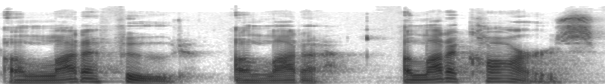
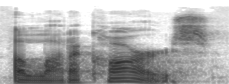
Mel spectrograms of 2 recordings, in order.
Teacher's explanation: You hear a lot of food, a lot of cars. Before a consonant, you don't hear the v, usually.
